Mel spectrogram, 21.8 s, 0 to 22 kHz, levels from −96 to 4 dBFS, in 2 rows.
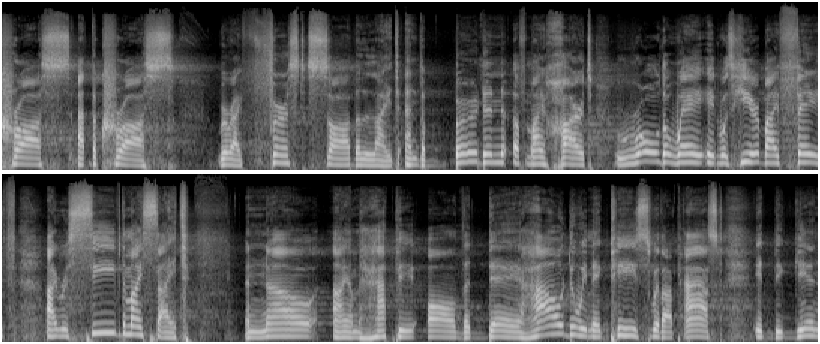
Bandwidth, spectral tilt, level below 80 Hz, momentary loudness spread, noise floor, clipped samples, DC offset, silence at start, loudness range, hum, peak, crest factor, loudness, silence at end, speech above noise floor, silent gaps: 19 kHz; -4 dB/octave; -46 dBFS; 6 LU; -50 dBFS; under 0.1%; under 0.1%; 0 s; 2 LU; none; 0 dBFS; 22 dB; -22 LUFS; 0 s; 28 dB; none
